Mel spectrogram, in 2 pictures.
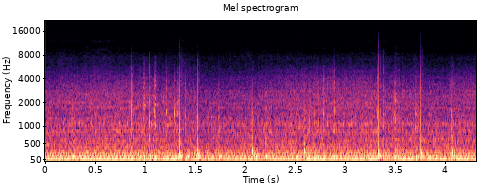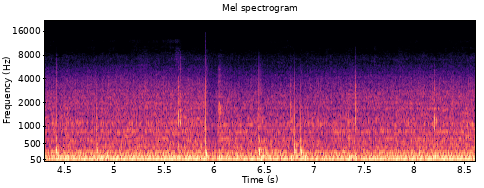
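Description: Fireworks display: a dense, continuous run of sharp bangs and crackling bursts over a steady low rumble.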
